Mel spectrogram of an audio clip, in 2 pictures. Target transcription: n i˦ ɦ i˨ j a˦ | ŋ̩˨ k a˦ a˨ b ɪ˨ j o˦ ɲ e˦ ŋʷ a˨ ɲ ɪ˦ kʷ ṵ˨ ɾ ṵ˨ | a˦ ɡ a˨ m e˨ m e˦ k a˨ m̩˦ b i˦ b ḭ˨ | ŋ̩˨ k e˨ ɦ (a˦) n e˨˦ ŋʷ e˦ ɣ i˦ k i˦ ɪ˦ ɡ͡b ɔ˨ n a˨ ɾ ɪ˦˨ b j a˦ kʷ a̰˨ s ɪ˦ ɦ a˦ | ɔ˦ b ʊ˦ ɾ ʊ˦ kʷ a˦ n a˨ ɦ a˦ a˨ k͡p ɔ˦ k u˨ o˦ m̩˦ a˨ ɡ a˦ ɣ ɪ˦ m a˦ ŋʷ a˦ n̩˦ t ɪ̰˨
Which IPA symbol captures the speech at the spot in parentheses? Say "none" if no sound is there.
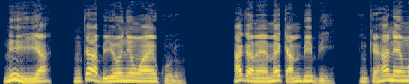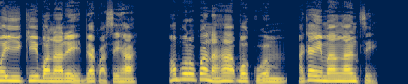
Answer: a˦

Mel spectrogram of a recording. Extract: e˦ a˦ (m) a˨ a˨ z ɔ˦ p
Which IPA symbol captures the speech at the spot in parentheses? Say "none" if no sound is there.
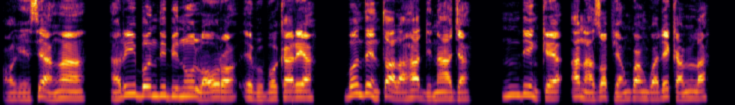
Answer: n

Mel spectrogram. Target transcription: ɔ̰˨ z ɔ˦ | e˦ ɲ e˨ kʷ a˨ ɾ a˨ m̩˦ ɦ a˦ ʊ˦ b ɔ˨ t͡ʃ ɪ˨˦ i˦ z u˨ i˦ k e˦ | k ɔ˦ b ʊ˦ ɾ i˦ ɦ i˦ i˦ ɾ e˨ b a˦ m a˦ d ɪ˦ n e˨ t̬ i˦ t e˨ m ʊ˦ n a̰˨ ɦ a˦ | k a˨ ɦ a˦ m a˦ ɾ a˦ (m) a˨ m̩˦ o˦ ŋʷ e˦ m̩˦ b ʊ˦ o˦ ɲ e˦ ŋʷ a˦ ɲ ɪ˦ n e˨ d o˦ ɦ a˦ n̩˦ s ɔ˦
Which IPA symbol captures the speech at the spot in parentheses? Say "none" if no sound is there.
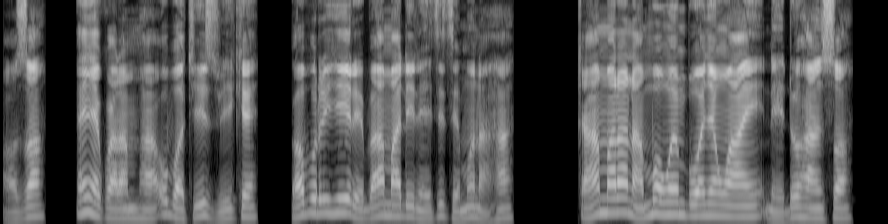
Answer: n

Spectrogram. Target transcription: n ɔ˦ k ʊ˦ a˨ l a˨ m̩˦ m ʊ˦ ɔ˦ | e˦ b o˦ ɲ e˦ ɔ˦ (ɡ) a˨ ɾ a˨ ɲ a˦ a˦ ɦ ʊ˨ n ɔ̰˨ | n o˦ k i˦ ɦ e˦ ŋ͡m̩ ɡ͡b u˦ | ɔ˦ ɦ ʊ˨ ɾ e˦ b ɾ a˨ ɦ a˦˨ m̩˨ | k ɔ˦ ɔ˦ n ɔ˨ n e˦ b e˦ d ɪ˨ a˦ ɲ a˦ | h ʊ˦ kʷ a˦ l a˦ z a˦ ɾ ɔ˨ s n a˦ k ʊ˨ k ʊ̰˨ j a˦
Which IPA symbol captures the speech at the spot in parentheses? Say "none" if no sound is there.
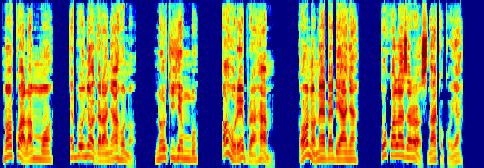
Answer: ɡ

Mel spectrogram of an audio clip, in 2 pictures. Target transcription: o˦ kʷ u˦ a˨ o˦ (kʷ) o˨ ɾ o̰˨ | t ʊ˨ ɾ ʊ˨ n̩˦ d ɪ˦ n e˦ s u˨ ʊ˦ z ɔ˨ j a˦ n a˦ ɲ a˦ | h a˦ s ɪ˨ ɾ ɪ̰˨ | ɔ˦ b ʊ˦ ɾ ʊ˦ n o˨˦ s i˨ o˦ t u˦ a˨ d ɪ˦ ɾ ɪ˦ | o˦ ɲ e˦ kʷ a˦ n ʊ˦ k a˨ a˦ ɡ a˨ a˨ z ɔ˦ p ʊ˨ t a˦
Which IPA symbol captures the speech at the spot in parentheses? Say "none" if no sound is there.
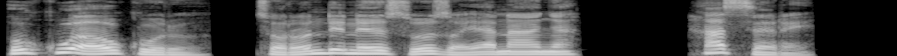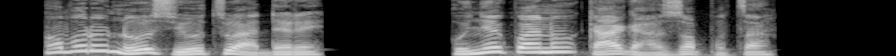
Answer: kʷ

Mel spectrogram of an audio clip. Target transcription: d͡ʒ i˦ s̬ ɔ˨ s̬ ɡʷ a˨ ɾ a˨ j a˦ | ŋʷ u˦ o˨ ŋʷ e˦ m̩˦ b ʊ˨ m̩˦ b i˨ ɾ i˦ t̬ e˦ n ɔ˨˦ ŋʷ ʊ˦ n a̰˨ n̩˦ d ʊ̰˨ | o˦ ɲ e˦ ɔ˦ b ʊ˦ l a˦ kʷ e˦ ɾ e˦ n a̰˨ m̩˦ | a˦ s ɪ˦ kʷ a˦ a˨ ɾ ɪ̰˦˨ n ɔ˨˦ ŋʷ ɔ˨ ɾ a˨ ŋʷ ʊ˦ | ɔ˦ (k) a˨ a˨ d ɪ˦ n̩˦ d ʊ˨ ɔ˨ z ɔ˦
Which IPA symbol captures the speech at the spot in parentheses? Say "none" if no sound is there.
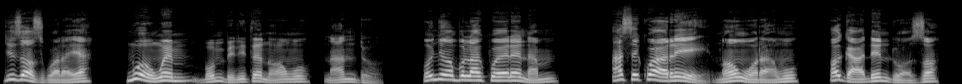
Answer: ɡ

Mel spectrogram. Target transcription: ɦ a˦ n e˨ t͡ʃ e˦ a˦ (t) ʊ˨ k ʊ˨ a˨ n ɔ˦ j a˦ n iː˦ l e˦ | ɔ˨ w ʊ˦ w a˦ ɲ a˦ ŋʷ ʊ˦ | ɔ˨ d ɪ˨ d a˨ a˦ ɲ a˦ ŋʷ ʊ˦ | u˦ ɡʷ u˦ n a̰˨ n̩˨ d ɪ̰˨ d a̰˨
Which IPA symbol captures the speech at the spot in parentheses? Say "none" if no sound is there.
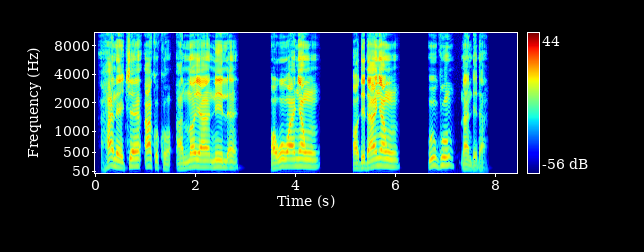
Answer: k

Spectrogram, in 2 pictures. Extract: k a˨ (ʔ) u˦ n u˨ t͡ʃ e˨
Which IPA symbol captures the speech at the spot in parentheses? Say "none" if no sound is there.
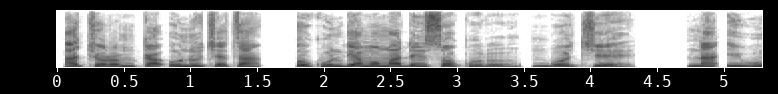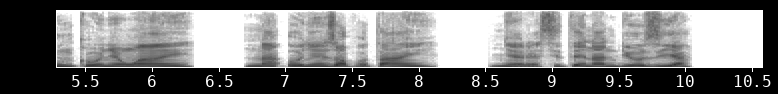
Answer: ʔ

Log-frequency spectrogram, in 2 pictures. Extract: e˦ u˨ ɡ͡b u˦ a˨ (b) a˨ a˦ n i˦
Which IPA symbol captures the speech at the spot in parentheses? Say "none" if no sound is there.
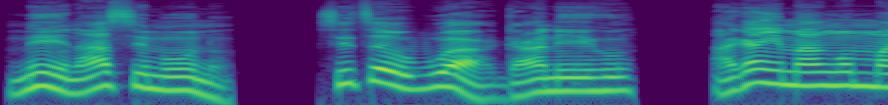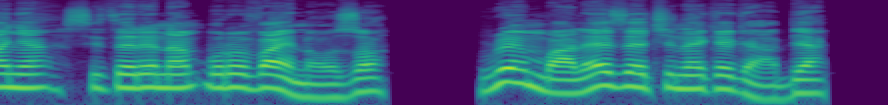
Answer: ɡ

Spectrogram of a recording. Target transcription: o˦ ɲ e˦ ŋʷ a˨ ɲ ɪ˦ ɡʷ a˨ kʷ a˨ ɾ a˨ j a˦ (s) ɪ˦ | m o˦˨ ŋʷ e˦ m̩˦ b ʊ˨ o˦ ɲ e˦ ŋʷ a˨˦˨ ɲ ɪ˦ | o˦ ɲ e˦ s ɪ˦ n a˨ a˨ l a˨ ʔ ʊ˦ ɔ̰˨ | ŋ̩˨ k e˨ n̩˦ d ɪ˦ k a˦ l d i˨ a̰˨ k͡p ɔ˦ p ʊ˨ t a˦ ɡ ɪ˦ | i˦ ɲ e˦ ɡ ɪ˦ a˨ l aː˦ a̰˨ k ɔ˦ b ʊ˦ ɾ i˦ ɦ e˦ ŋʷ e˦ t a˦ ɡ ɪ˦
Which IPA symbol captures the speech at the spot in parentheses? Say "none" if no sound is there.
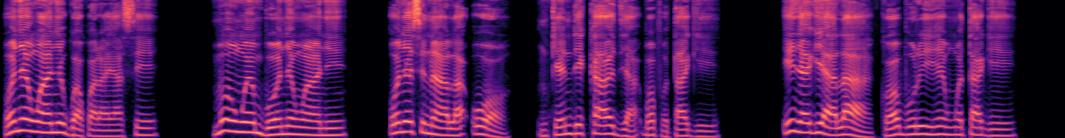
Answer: s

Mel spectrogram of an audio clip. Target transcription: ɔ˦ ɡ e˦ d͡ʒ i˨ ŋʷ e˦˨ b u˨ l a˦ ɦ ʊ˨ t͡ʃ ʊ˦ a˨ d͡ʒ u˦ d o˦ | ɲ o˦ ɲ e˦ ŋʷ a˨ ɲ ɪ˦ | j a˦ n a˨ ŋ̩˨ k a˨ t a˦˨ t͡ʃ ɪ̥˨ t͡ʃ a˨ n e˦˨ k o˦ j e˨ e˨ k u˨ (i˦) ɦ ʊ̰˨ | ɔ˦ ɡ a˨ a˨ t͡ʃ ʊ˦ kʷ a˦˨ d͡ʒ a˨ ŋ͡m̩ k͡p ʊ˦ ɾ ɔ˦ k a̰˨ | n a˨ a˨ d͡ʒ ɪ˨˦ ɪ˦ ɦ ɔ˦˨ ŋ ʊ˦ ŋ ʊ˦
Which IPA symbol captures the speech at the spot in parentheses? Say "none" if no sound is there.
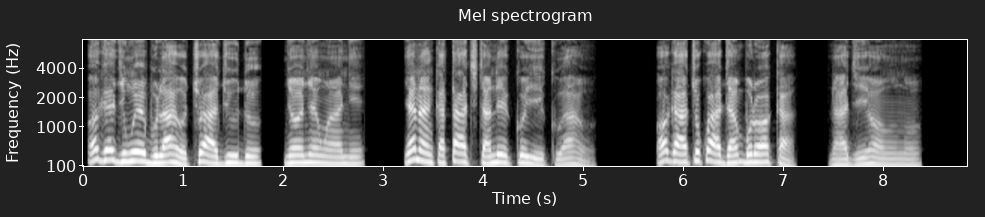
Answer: a˦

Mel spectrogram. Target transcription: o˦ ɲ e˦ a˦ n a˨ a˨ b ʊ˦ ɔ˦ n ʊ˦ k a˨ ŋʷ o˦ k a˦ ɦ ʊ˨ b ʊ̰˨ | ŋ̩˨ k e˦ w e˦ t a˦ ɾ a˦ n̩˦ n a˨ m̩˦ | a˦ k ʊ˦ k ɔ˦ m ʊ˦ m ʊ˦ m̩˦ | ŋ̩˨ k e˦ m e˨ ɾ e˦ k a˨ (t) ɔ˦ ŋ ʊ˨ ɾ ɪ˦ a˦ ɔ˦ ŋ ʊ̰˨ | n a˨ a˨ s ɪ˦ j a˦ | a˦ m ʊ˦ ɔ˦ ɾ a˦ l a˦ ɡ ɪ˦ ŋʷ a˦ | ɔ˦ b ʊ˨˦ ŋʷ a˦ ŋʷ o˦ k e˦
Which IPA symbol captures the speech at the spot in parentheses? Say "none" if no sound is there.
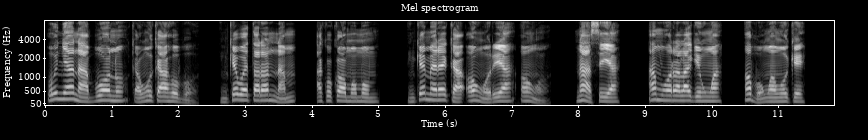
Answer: ʔ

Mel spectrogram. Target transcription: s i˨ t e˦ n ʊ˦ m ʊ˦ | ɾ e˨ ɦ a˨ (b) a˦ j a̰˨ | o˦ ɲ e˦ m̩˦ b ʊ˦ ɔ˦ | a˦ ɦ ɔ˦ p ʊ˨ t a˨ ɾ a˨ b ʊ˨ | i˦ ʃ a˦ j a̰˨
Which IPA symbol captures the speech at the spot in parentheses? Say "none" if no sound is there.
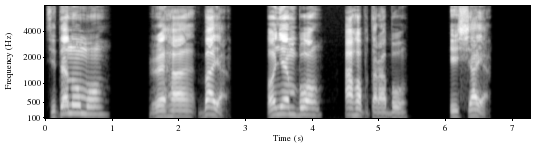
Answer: b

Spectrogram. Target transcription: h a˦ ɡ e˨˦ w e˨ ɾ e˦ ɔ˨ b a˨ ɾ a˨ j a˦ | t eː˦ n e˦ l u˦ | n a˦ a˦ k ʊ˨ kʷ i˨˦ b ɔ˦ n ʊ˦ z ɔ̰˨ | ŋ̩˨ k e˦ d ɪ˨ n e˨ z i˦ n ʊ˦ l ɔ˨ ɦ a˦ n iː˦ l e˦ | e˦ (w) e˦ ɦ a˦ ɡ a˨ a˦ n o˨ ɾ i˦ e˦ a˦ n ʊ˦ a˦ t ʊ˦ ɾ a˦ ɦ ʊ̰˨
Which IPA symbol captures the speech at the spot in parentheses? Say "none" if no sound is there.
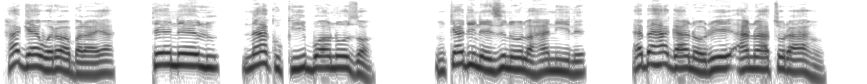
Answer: b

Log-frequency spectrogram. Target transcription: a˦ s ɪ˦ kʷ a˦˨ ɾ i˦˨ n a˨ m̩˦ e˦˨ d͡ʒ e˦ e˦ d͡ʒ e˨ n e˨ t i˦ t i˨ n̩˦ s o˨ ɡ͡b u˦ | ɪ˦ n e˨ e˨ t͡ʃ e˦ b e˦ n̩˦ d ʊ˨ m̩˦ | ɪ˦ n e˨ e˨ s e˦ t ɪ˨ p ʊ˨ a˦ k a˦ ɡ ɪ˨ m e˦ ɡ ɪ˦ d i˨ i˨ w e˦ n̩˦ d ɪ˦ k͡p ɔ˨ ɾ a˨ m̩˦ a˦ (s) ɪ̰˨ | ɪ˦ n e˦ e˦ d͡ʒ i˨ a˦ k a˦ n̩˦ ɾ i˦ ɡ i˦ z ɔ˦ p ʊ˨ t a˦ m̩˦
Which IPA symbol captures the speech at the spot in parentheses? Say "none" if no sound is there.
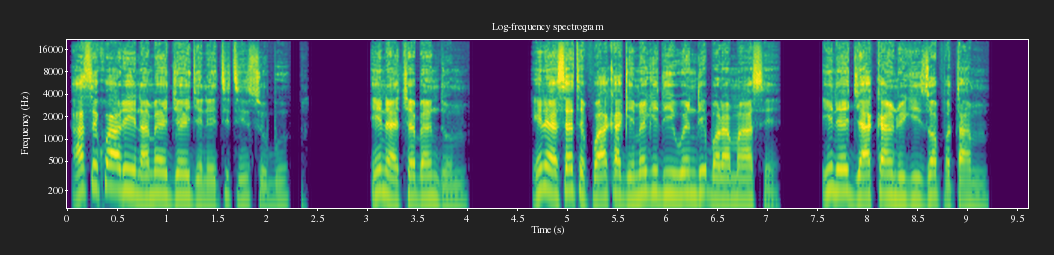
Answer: s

